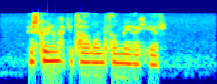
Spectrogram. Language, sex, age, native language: Icelandic, female, 13, Polish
